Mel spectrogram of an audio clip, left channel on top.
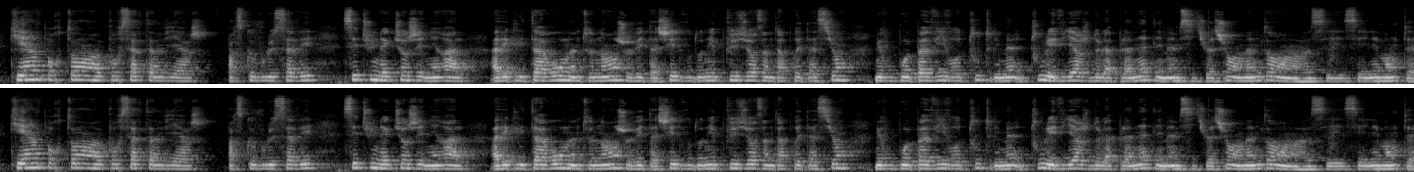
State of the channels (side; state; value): both; normal; correlation 0.83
